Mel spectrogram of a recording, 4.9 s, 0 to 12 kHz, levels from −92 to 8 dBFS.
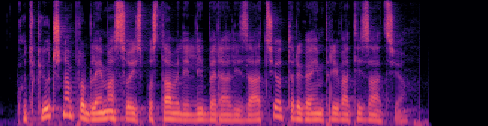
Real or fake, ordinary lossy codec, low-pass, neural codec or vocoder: real; none; none; none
